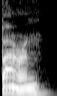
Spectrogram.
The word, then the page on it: baron: British English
